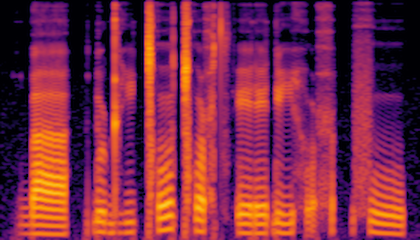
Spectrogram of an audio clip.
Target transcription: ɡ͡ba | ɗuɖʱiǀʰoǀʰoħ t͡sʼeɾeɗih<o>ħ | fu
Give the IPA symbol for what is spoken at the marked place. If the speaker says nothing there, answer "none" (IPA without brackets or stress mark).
o̰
